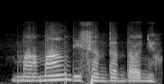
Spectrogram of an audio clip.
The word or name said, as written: Mamam Di Sant Antonio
